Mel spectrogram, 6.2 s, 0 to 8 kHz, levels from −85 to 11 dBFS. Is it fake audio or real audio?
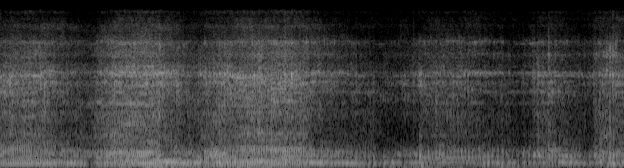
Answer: fake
